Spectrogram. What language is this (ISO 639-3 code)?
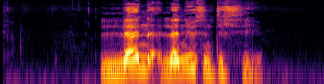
kab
